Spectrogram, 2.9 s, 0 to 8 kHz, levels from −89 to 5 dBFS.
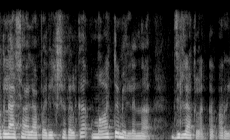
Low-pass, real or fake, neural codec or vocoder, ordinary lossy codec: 7.2 kHz; fake; codec, 16 kHz, 16 kbps, FunCodec, trained on Chinese and English, 50 frames a second; none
